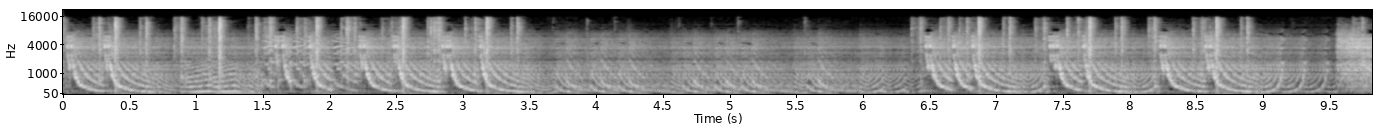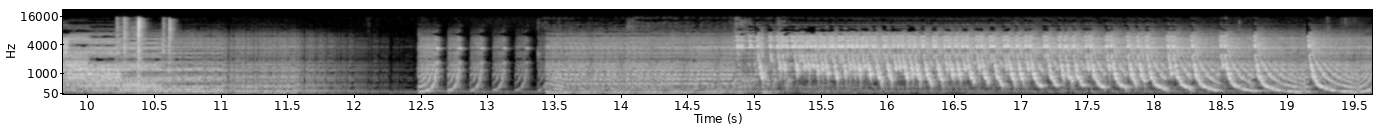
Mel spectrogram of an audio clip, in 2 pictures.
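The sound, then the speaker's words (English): Loud electronic sounds from a Quicksilver pinball machine: rapid buzzy tone sweeps rising and falling in quick bursts, with a dense, distorted texture, a short dip in the noise midway, then more chirping effects. “The Classic Pinball Podcast - Quicksilver sounds revisited”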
